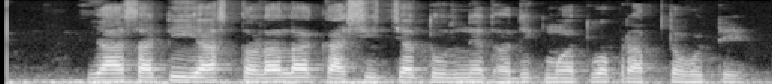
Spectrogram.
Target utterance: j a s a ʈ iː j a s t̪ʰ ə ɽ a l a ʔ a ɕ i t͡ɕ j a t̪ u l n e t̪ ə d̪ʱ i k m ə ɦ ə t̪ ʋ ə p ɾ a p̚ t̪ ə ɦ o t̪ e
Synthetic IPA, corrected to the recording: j a s a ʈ iː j a s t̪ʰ ə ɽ a l a k a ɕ i t͡ɕ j a t̪ u l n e t̪ ə d̪ʱ i k m ə ɦ ə t̪ ʋ ə p ɾ a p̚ t̪ ə ɦ o t̪ e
